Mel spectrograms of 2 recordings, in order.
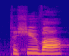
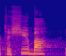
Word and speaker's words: teshuvah: That's the Hebrew word, teshuvah, or teshubah is the original word. They use it. They turn that B into a V at times. Teshuvah is the most popular pronunciation of it now.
